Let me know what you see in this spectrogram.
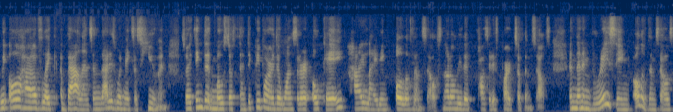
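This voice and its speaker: A woman speaks with a Venezuelan accent. Her pitch is medium and her pace moderate. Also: ordinary pitch variation. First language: Spanish. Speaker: motivational speaker. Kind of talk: interview.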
